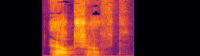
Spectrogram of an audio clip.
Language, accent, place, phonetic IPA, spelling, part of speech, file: German, Germany, Berlin, [ˈɛʁpʃaft], Erbschaft, noun, De-Erbschaft.ogg
- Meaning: 1. estate (of inheritance) 2. heritage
